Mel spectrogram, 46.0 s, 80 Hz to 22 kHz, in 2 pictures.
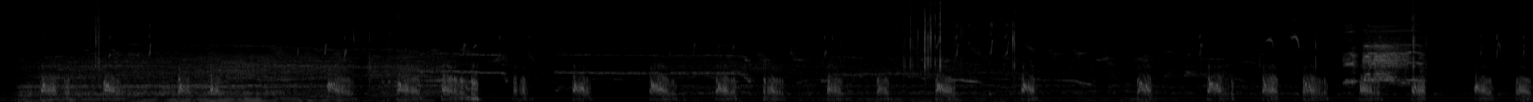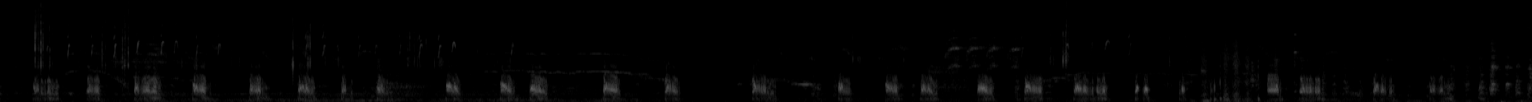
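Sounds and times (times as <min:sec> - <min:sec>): harsh animal call: 0:00.3 - 0:07.7, 0:26.8 - 0:33.3.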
